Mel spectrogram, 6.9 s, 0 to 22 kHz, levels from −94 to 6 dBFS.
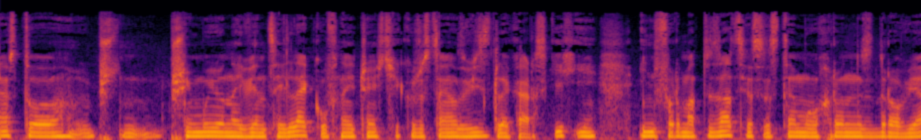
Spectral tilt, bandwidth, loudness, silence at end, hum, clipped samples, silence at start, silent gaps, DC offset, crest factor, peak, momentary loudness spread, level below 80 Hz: -6 dB/octave; 15.5 kHz; -20 LUFS; 0 s; none; under 0.1%; 0 s; none; under 0.1%; 14 dB; -6 dBFS; 6 LU; -42 dBFS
